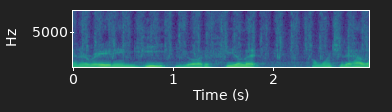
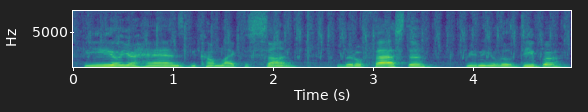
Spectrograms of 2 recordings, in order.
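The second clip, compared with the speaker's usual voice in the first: energized coaching; 3 semitones higher, 10 dB louder than usual. Real, not acted. Energizing coach pushing harder.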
